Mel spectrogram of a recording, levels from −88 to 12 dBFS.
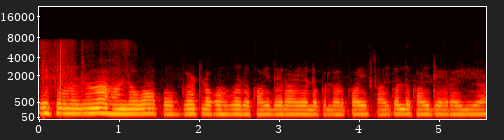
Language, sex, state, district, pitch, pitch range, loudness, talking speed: Hindi, male, Bihar, Madhepura, 125 Hz, 125-135 Hz, -28 LUFS, 235 wpm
